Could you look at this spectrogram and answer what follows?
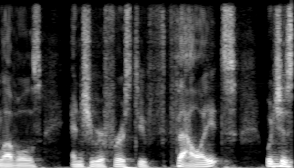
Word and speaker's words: phthalates: And she refers to phthalates, which is spelled P. So it's both a plosive and a th. So it's combining the two.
